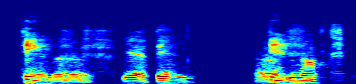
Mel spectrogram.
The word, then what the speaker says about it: Tinh: So, my last name I pronounce it thing. That's how I pronounce it. And uh yeah, thing, you know, it's a Vietnamese last name.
